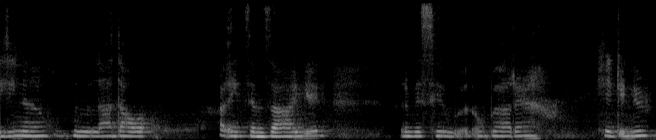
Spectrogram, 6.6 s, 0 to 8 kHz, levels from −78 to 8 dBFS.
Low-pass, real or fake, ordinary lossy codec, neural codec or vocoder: none; fake; none; codec, 16 kHz, 1 kbps, X-Codec, HuBERT features, trained on LibriSpeech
